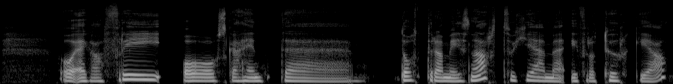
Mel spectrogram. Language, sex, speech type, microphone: Norwegian, female, spontaneous, Shure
